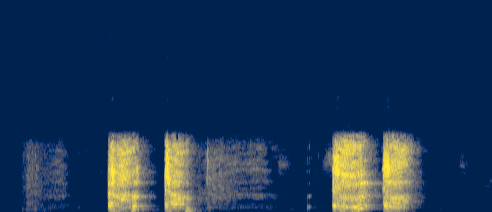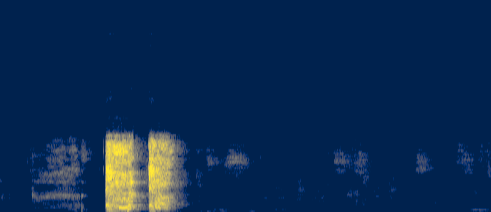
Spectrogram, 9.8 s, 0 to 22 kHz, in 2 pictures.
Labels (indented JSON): {
  "expert_labels": [
    {
      "quality": "good",
      "cough_type": "dry",
      "dyspnea": false,
      "wheezing": false,
      "stridor": false,
      "choking": false,
      "congestion": false,
      "nothing": true,
      "diagnosis": "COVID-19",
      "severity": "mild"
    }
  ],
  "age": 42,
  "gender": "female",
  "respiratory_condition": false,
  "fever_muscle_pain": true,
  "status": "symptomatic"
}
